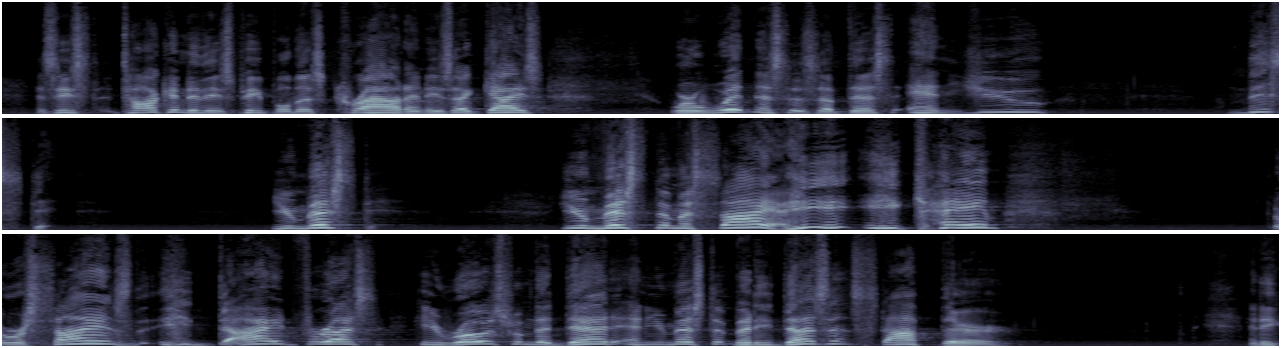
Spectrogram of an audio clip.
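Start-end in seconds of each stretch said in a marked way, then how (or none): 2.4-16.4 fervent, impassioned, passionate voice, pitched up. Speaker retells Peter addressing a crowd, acting out Peter's passionate plea. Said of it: "can you feel the passion in his voice?".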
